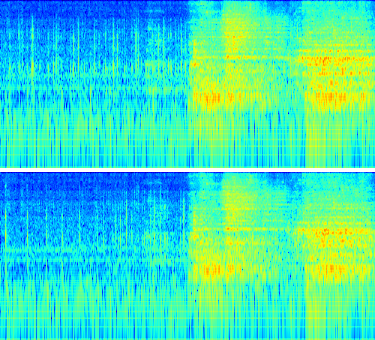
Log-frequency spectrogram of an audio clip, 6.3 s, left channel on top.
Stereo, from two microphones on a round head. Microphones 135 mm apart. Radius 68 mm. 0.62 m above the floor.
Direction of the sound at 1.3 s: 10° right (ahead or behind).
